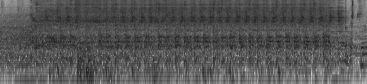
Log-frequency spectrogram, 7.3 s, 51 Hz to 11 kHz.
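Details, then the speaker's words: Barn-find Toyota AE92 Corolla Levin GTZ: engine catches, runs rough for several seconds, then fades and dies on its own; owner wonders about a clogged injector. "All right. You ready? Kill it. No, that died of its own accord that time."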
